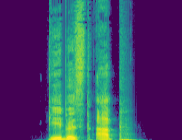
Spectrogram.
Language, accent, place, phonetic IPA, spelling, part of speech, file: German, Germany, Berlin, [ˌɡeːbəst ˈap], gebest ab, verb, De-gebest ab.ogg
- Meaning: second-person singular subjunctive I of abgeben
